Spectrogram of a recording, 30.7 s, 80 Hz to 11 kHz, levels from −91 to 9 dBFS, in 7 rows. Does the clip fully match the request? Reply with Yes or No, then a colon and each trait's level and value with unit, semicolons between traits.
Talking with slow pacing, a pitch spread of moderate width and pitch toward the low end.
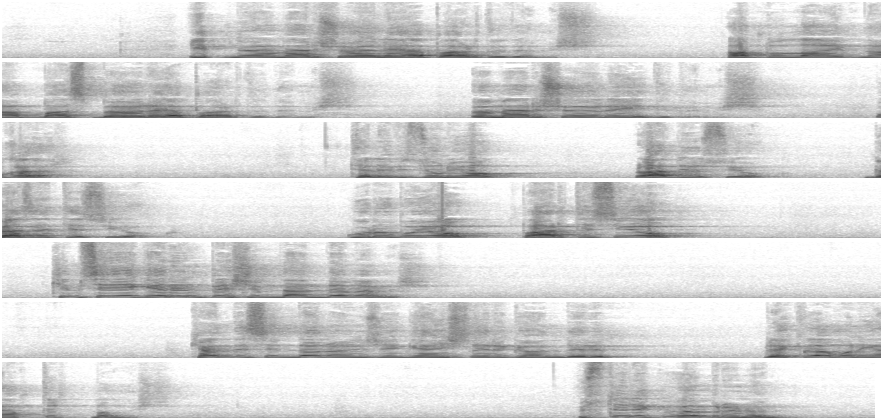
No: slow, 75 wpm; average, 4.1 semitones; high, 245 Hz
